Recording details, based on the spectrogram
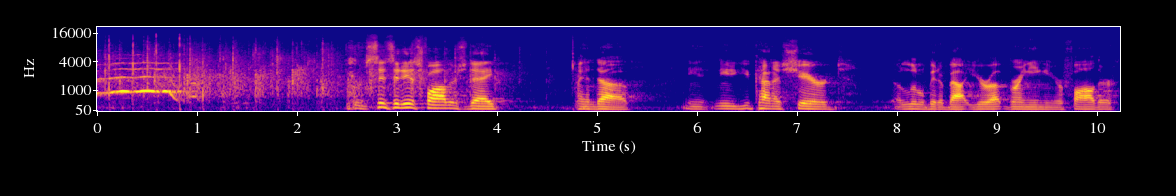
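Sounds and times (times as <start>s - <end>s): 
scattered audience applause: 0.0s - 4.0s
speech: 2.6s - 4.1s, 4.8s - 10.2s.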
